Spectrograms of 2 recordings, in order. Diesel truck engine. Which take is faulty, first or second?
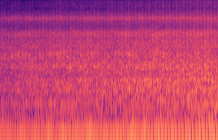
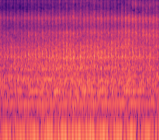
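second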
